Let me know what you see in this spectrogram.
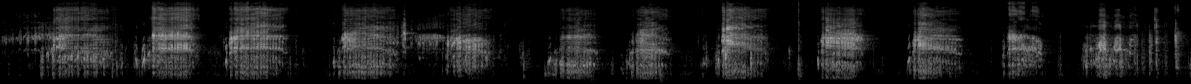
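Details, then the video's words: Young raccoon uttering a steady series of about a dozen rough, high-pitched chittering squeals, each burst roughly half a second long, coming nearly once per second with brief silences between. "Baby Raccoon sound effect"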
